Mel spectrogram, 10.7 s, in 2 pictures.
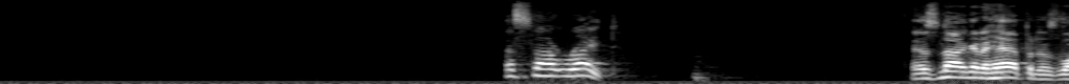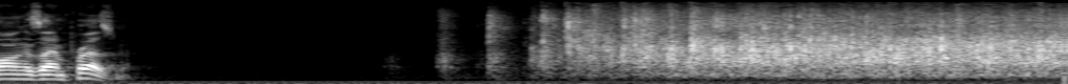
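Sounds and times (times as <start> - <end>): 
speech: 2.6 - 3.6, 4.6 - 6.1
crowd applause: 7.8 - 10.6.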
